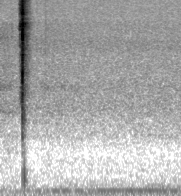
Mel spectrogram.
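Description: One short, sharp click about a quarter of a second in, then only a faint low hum.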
